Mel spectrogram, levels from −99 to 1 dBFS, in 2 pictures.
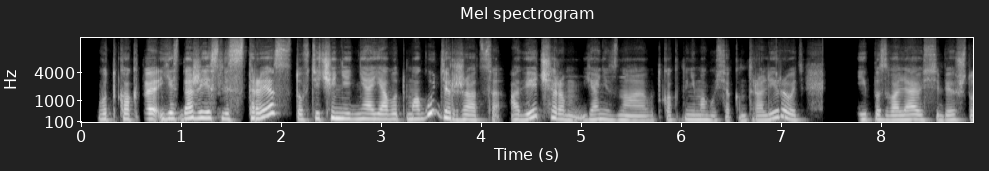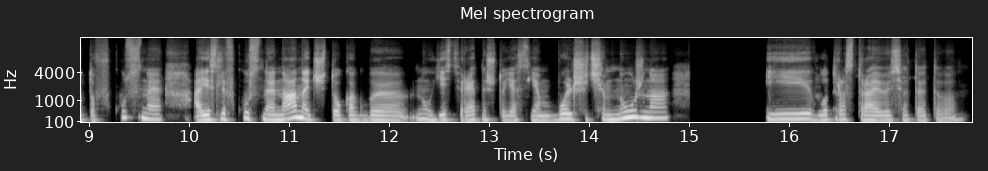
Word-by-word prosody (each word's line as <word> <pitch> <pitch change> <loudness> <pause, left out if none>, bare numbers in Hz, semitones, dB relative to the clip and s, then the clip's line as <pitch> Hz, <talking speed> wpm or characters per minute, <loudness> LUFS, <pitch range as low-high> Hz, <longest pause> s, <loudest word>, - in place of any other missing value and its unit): Вот 185 +1 -5
как-то 190 +1 +4
ес 195 +1 +2
даже 215 +2 +5
если 215 -3 +2
стресс, 245 - +4
то 180 - -2
в 160 - -11
течение 200 0 +4
дня 190 +1 -1
я, 185 -1 +2
вот, 185 0 -6
могу 185 +1 +2
держаться, 170 -7 0
а 170 - -2
вечером 195 - +1
я 170 +2 -4
не 180 -2 -4
знаю, 150 -2 -4
вот, 150 - -16
как-то 155 +2 -10
не 165 - -3
могу 160 -2 -4
себя 140 -3 -9
контролировать 160 - -4 0.5
и 175 - -5
позволяю 165 +1 -1
себе 160 0 -6
что-то 160 -1 -7
вкусное. 200 -2 -3 0.3
А 150 - +3
если 165 +3 +3
вкусное 175 -1 -2
на 185 +8 +6
ночь, 180 -9 +5
то, 160 -1 -2
как 155 -1 -4
бы, 155 -1 -2
ну, 185 -6 -4
есть 160 0 -4
вероятность, 160 0 -2
что 150 - -10
я 150 0 -4
съем 150 -2 -5
больше, 175 -1 +1
чем 170 +1 +1
нужно, 225 +1 +3 1.0
и, 185 +1 0
вот, 165 +1 -4
расстраиваюсь 160 -2 -1
от 155 -1 -10
этого. 80 - -9
170 Hz, 175 wpm, -22 LUFS, 155-190 Hz, 1.0 s, на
